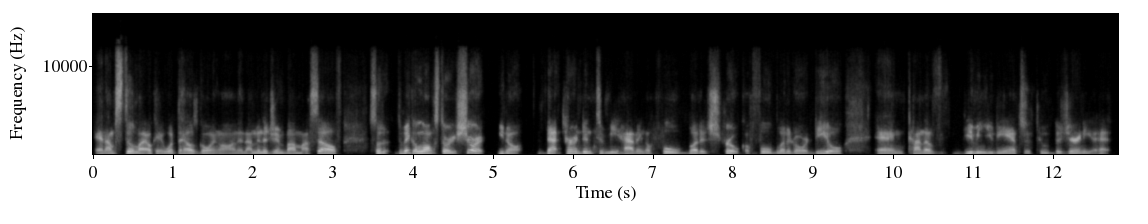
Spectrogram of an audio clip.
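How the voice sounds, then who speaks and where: A man's voice: medium pitch, brisk, a bit bright, no room sound. A man born in Trinidad and Tobago and raised in New York, a guest telling his life story in a casual interview, rambling with lots of fillers. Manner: rambling, anecdotal, many fillers. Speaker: guest entrepreneur.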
